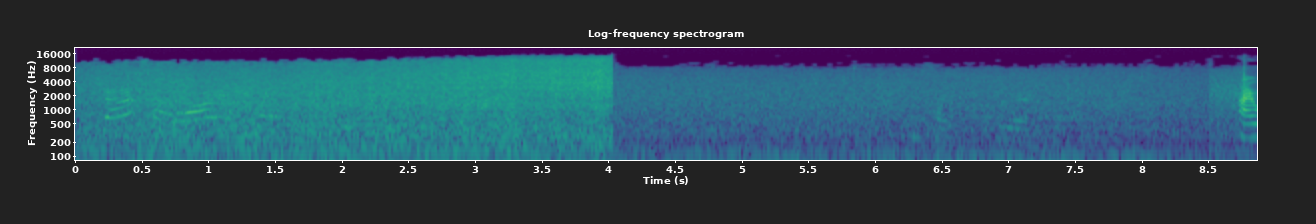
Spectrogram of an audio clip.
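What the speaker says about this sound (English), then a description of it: "look how fast that water is." Fast-flowing river water in Fiordland National Park, New Zealand, roars as a steady broadband wash, loud and close, dropping to a softer, more distant flow partway through with faint outdoor noise.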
